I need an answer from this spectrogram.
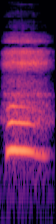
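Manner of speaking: long, loud high scream, then a short one; piercing shriek of alarm; horrified scream. Real, not acted. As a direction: scream as if ambushed. Killed by creeper in game.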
